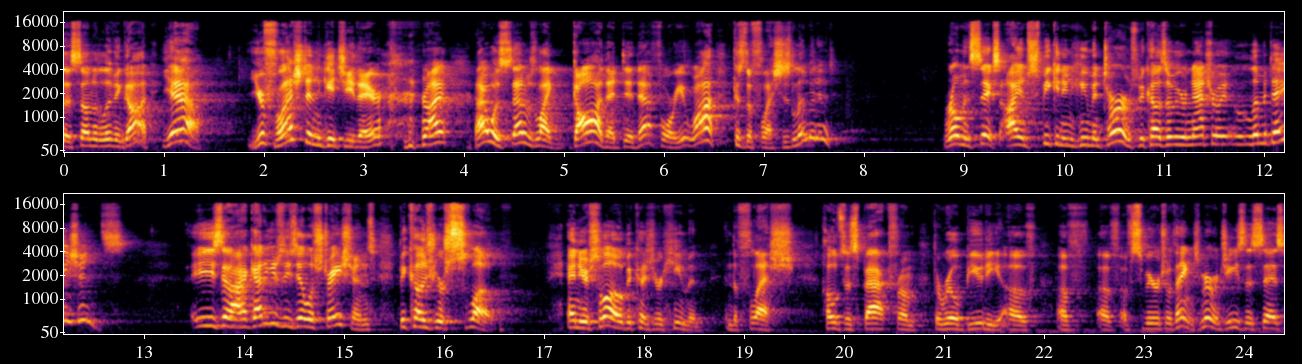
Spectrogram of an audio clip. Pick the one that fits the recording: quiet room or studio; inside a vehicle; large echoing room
large echoing room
